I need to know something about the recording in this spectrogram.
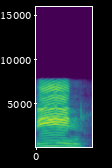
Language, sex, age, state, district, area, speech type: Bengali, female, 18-30, West Bengal, Purba Medinipur, rural, read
